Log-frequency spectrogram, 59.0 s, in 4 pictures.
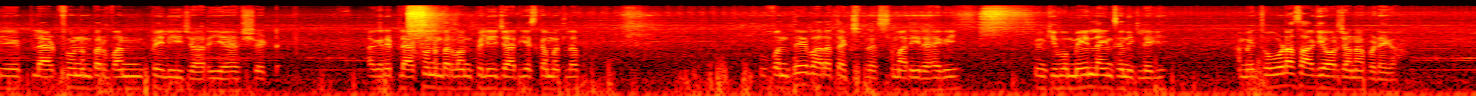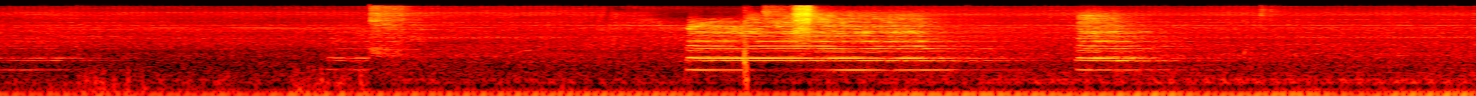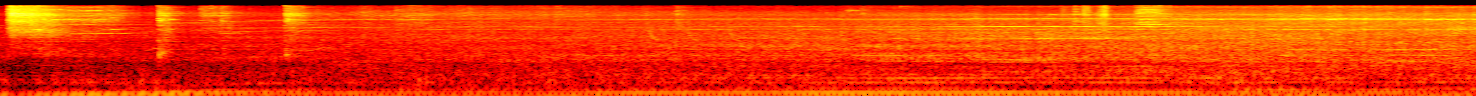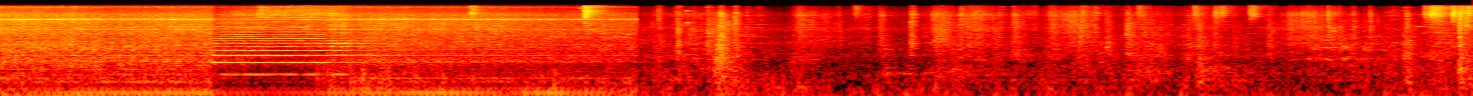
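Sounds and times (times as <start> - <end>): train rolling over rails: 0.0 - 59.0
locomotive horn blasts: 14.1 - 15.8, 18.0 - 18.5, 21.6 - 24.9, 25.5 - 26.8, 46.3 - 48.5
diesel engine rumble: 26.5 - 58.8.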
